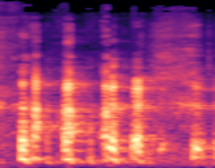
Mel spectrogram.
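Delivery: a short airy laugh; a quick unvoiced chuckle; breathy laugh. Real, not acted. Laughing at sister's reply.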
